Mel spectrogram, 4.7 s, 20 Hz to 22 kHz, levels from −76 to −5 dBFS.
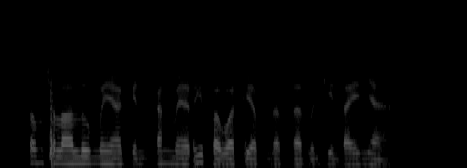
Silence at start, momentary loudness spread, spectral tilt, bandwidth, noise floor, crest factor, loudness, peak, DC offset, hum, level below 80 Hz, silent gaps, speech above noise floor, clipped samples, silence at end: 0.3 s; 8 LU; -7 dB/octave; 10.5 kHz; -81 dBFS; 18 dB; -56 LUFS; -38 dBFS; under 0.1%; 50 Hz at -75 dBFS; -82 dBFS; none; 25 dB; under 0.1%; 0.5 s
